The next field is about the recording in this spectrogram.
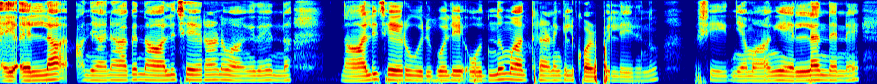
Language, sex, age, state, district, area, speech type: Malayalam, female, 18-30, Kerala, Kannur, rural, spontaneous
